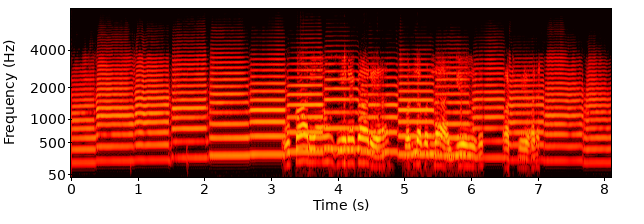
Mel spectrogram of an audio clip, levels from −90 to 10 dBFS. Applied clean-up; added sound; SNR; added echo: neural mask model RNNoise.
